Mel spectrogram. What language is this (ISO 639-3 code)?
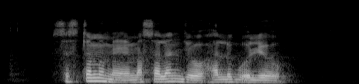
snd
